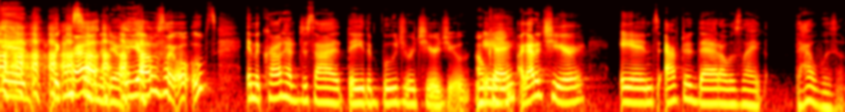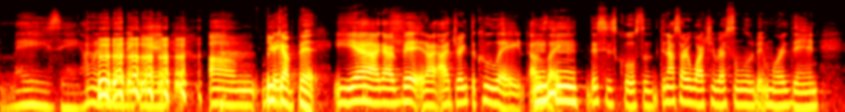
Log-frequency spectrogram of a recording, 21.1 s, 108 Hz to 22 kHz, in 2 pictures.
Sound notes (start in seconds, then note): 11.7 laugh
